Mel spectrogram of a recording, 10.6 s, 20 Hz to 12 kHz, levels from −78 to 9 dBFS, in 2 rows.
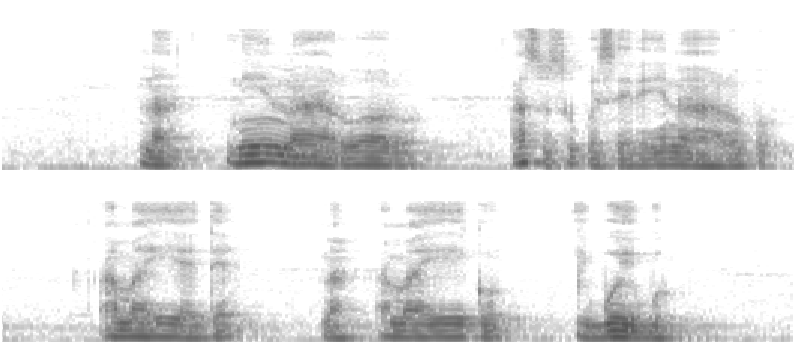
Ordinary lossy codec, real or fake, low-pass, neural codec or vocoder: MP3, 64 kbps; real; 7.2 kHz; none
